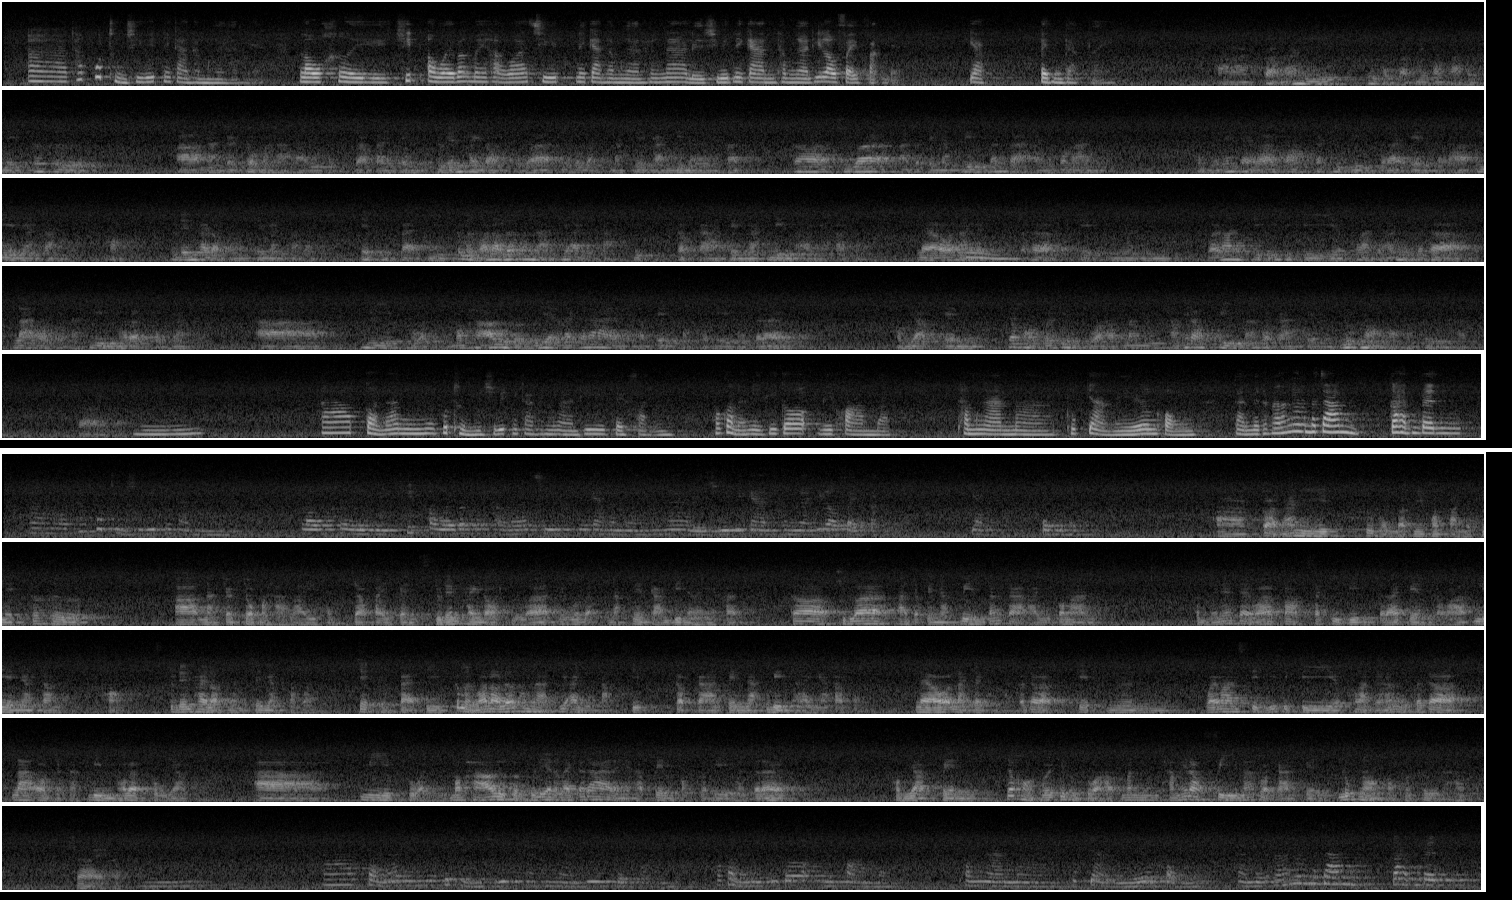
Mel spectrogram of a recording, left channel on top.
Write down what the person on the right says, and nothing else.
อ่าก่อนหน้านี้คือผมแบบมีความฝันเล็กๆก็คืออ่าหลังจากจบมหาลัยผมจะไปเป็น student pilot หรือว่าเรียกว่าแบบนักเรียนการบินอะไรเงี้ยครับก็คิดว่าอาจจะเป็นนักบินตั้งแต่อายุประมาณผมไม่แน่ใจว่าประมาณสักกี่ปีถึงจะได้เป็นแต่ว่าเรียนอย่างต่ำของ student pilot มันจะอย่างต่ำประมาณเจ็ดถึงแปดปีก็เหมือนว่าเราเริ่มทำงานที่อายุสามสิบกับการเป็นนักบินอะไรเงี้ยครับผมแล้วหลังจากนั้นผมก็จะแบบเก็บเงิน
ไว้ประมาณสิบยี่สิบปีพอหลังจากนั้นผมก็จะลาออกจากนักบินเพราะแบบผมอยากอ่ามีสวนมะพร้าวหรือสวนทุเรียนอะไรก็ได้อะไรเงี้ยครับเป็นของตัวเองมันจะได้แบบผมอยากเป็นเจ้าของธุรกิจส่วนตัวครับมันทำให้เราฟรีมากกว่าการเป็นลูกน้องของคนอื่นนะครับผมใช่ครับ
